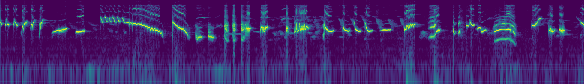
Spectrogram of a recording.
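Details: Asian pied starling in lively 'full isian' song, used to get other starlings singing: a long, dense medley of slurred whistles, rapid chips, harsh squawks and trills with almost no pauses.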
